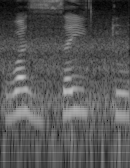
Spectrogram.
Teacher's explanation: ہم نے تو کو اس لیے لمبا کیا کیونکہ یہ بھی پیش آ رہا تھا اور آگے واو ساکن تھی، ایک الف کے برابر لمبا کیا.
